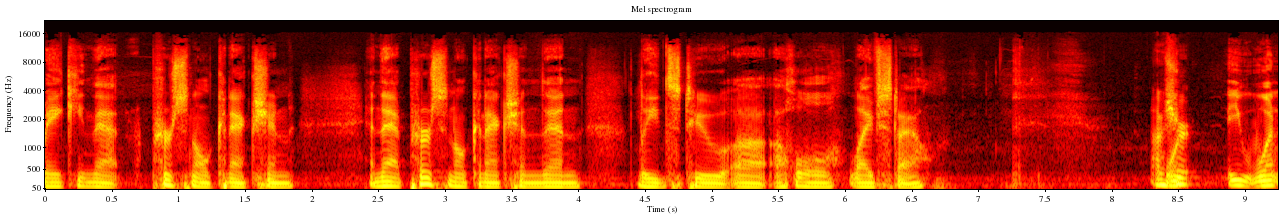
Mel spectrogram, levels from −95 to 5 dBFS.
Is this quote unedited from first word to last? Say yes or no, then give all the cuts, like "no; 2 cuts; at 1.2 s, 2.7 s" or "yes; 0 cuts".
yes; 0 cuts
